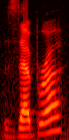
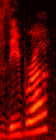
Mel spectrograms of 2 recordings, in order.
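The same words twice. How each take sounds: First: It is said the way other countries say it. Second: It is said the way Americans say it. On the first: The speaker calls it right. "every other country in the world says zebra" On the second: The speaker calls it wrong. "in America we're fucking stupid"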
